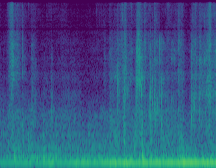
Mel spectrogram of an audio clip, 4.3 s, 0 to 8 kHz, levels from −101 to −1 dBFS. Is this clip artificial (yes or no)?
yes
